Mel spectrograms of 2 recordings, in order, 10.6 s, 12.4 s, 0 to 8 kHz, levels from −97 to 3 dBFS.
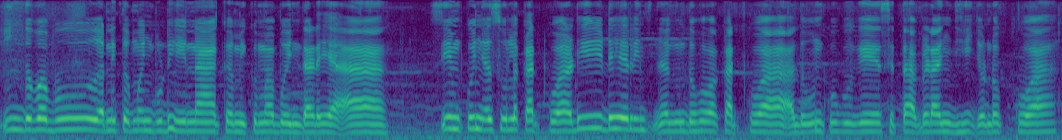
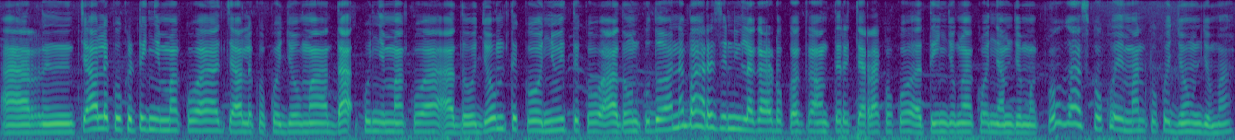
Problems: none marked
